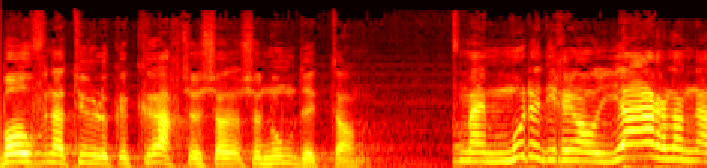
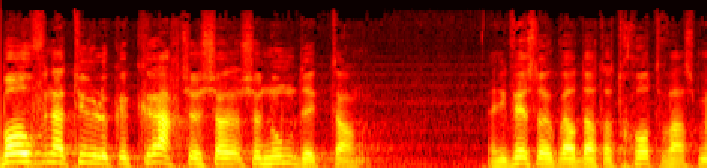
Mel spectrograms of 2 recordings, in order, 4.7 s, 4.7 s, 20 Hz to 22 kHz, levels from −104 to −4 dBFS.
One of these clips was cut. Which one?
first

